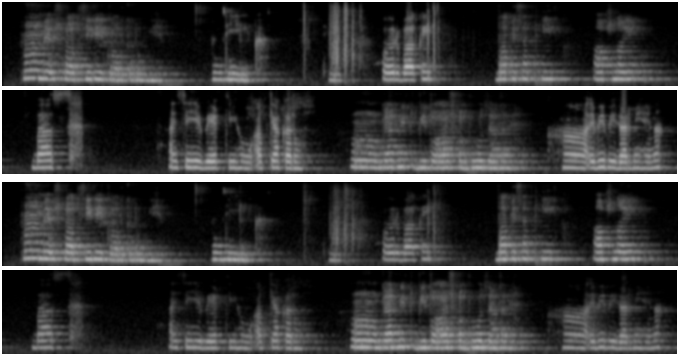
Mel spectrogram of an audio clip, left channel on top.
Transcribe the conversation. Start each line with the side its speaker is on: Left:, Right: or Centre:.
Right: ہاں میں اس کو اپ سیدھی کال کروں گی اور
Left: ٹھیک
Right: نہیں تو کیا
Left: ٹھیک اور باقی
Right: باقی سب ٹھیک اپ سنائیے
Left: بس ایسے ہی بیٹھتی ہوں اب کیا کروں
Right: ہاں گرمی تو بھی اج کل بہت زیادہ ہے
Left: ہاں ابھی بھی گرمی ہے نا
